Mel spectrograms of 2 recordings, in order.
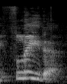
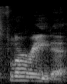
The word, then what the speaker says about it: Florita: and she says and she mispronounces my name and she calls me flea my name is florita she said flea you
